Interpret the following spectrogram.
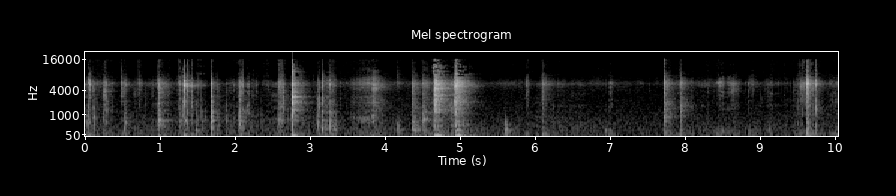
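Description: Irregular clicks, taps and short rustling scrapes of plastic die-cutting plates, a thin die and cardstock being handled and separated by hand, with two louder scrapes about three and five seconds in and a brief lull after six seconds.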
